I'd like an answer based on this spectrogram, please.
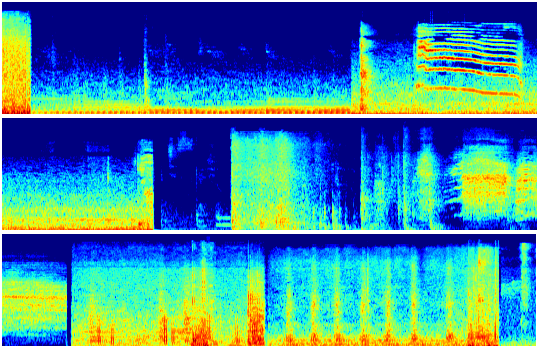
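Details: Domestic cat giving a drawn-out meow of stacked, wavering tones that rise then fall, amid clattering, a steady low hum, laughter and other household noise.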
